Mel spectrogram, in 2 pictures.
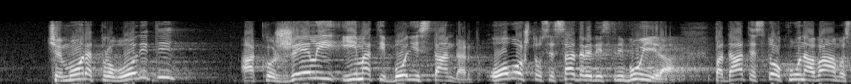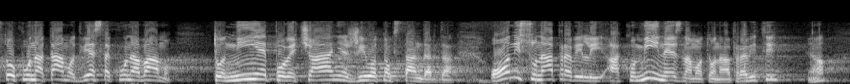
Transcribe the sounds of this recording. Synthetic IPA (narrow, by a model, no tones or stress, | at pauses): t͡ɕe̞mo̞ːɾat̪̚pɾo̞ʋo̞d̪it̪i | ako̞ʒe̞liʔimat̪ibo̞ʎist̪and̪a̰ɾd̪̥o̞ʋo̞ʃt̪o̞sesad̪ɾe̞d̪ist̪ɾibuiːɾa̰pad̪aːt̪e̞st̪oːkuːnaʋamost̪o̞ːkuːnat̪amo̞d̪ʋje̞st̪akuːnaʋamo̰ | t̪o̞ːniːje̞po̞ʋe̞t͡ɕaːɲe̞ʒiʋo̞t̪no̞ɡst̪and̪aɾd̪a̰o̞nisunapɾaʋiliʔako̞miːne̞znaːmo̞t̪o̞ːnapɾaʋit̪i | jḛl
